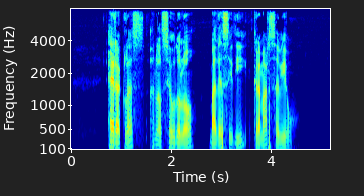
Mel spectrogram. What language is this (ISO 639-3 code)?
cat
